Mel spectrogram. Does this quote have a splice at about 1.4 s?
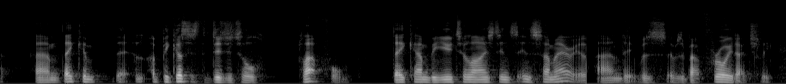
no; 1 cut; at 5.9 s

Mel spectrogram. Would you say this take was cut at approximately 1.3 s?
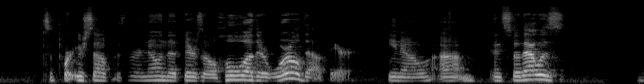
yes; 1 cut; at 1.3 s

